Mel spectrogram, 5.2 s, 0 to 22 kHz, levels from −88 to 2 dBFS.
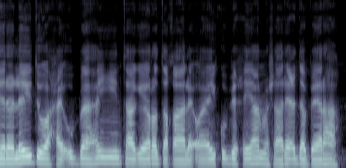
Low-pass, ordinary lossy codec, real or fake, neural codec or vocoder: none; none; real; none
